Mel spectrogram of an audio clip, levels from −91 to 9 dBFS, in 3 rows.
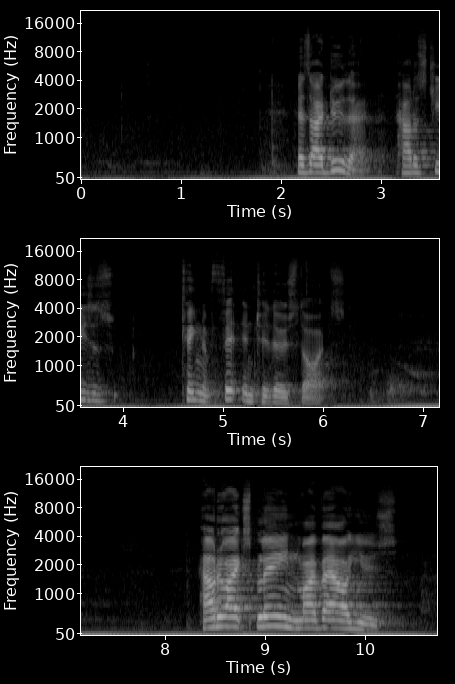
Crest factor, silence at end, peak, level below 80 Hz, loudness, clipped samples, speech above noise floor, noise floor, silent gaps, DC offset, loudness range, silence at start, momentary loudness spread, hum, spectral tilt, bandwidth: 20 dB; 0.05 s; -18 dBFS; -54 dBFS; -36 LUFS; under 0.1%; 30 dB; -65 dBFS; none; under 0.1%; 11 LU; 0.25 s; 17 LU; none; -5 dB/octave; 14.5 kHz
